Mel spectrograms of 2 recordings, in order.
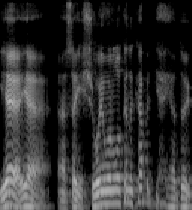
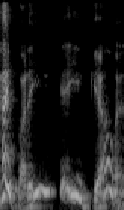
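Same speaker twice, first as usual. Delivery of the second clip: very high, light, playful sing-song parent voice; 13 semitones higher, 4 dB quieter than usual. A parent showing how he talks to his child near the wall, in a playful voice. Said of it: "I'm going to use my playful voice".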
